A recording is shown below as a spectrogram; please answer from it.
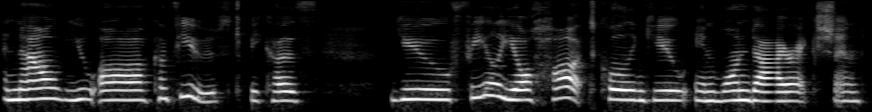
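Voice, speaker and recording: A woman channeling a serene male ascended spirit, speaking slowly and gently, repeating phrases as a spiritual message. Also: a little high, steady tone. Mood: tender, solemn.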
